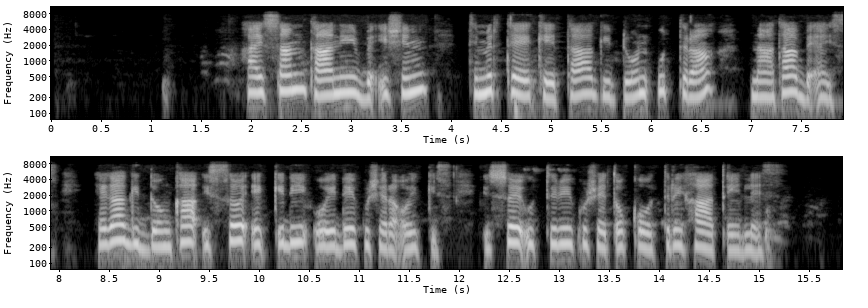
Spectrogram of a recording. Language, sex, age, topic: Gamo, female, 25-35, government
